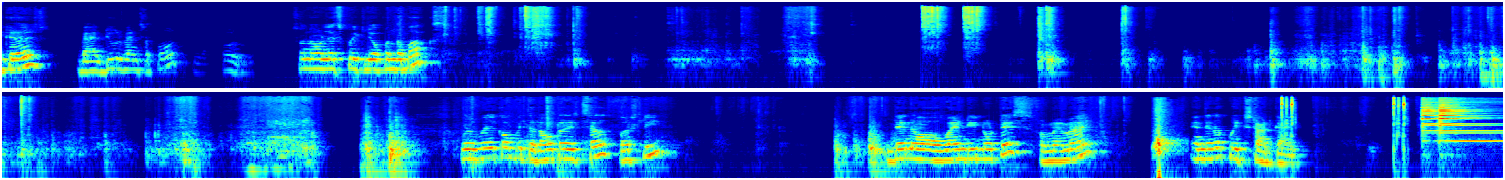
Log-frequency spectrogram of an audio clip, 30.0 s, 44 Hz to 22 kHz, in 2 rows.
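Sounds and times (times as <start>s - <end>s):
cardboard scraping: 12.9s - 18.2s.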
